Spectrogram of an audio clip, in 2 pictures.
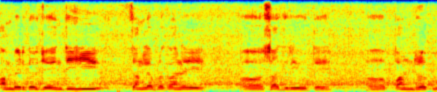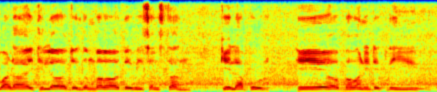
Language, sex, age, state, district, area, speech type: Marathi, male, 30-45, Maharashtra, Yavatmal, urban, spontaneous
